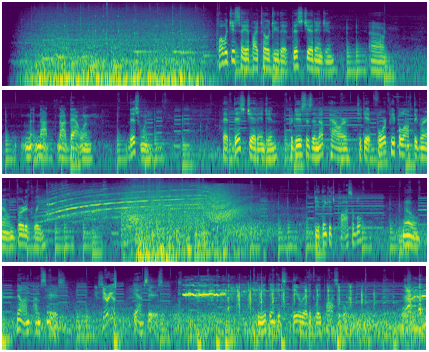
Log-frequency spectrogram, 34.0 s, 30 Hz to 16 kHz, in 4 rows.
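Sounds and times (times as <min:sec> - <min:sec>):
jet engine whine rising: 0:00.2 - 0:04.3, 0:17.5 - 0:23.5
rush of exhaust noise: 0:00.2 - 0:04.3, 0:17.7 - 0:23.2
sustained low notes: 0:00.2 - 0:04.3, 0:17.5 - 0:23.3
intro music: 0:00.2 - 0:04.4, 0:16.6 - 0:24.5
rain-like hiss: 0:00.2 - 0:15.8, 0:24.7 - 0:31.6.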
